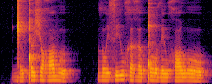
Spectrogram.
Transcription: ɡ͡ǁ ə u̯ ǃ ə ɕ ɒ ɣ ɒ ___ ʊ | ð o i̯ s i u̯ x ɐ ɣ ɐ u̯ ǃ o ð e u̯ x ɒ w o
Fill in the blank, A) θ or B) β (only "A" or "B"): B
